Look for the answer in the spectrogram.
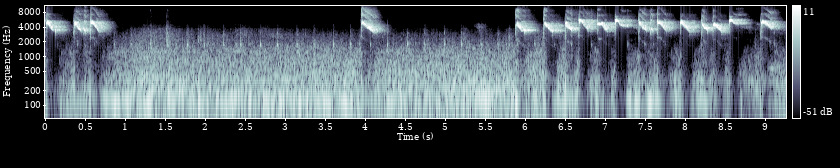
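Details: Malaysian Oriental white-eye kept by a bird hobbyist, singing in open song on 21 June 2023: brief high twittering bursts at start, then a steady low rumbling hum, before a fast chain of sharp, high chirps resumes.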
